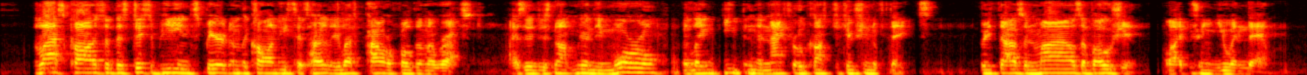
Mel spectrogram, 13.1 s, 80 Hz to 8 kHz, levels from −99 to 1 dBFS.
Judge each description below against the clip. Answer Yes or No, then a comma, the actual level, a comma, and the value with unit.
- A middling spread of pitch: No, narrow, 2.1 semitones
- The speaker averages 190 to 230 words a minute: Yes, average, 195 wpm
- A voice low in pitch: No, medium, 150 Hz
